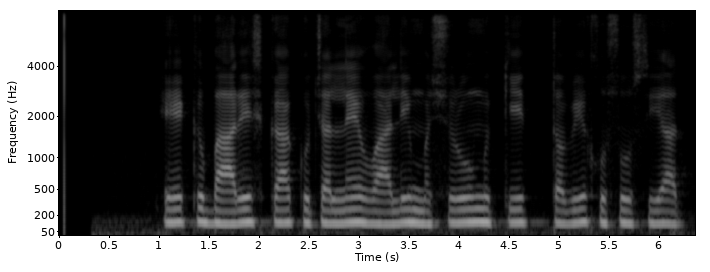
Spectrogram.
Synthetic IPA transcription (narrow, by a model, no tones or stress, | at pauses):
eːkbaːɾɪʃkakʊt͡ʃəlneʋaːlimɐʃɾuːmkit̪ɐbixʊsuːsijaːt̪̚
